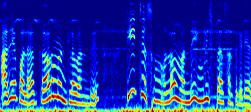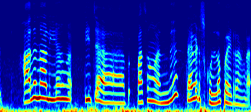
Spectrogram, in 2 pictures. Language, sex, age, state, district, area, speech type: Tamil, female, 45-60, Tamil Nadu, Viluppuram, rural, spontaneous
